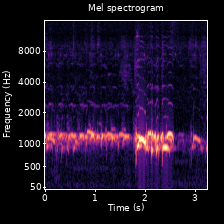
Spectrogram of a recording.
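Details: Local zebra dove, a lure to make other zebra doves sing: soft rolling coos, then one louder, bubbling phrase lasting under a second, then fainter cooing.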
